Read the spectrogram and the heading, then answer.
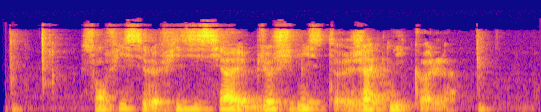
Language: French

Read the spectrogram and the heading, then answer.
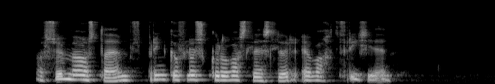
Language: Icelandic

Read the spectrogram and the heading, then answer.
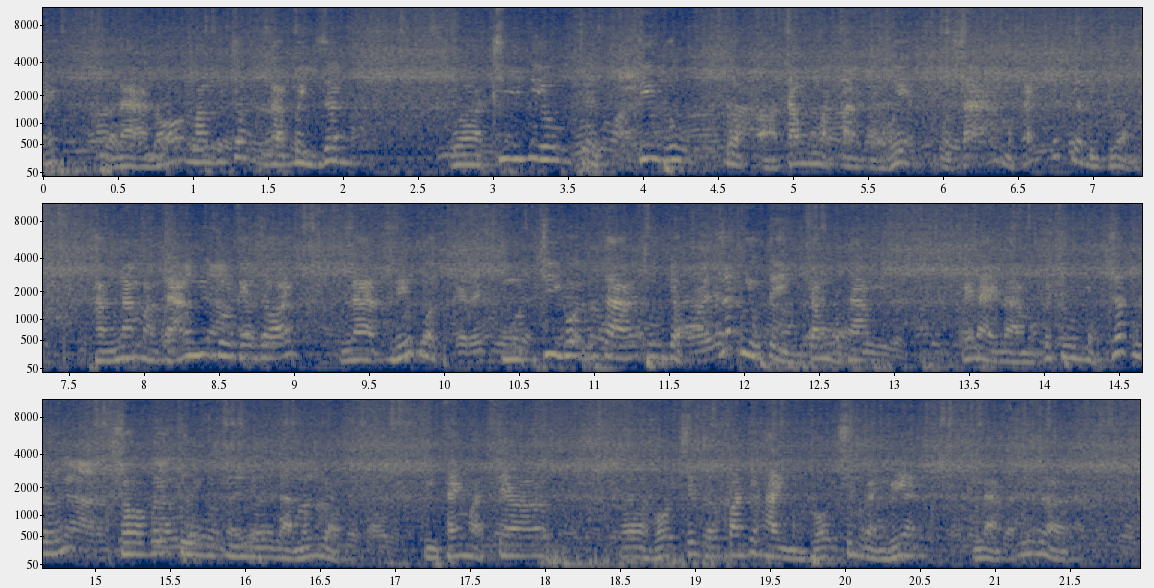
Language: Vietnamese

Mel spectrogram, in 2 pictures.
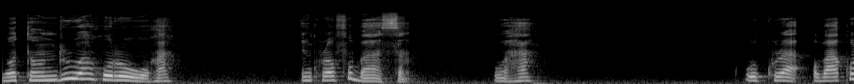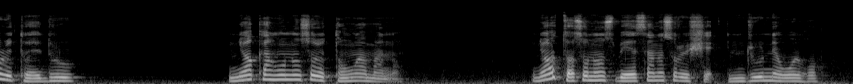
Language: Akan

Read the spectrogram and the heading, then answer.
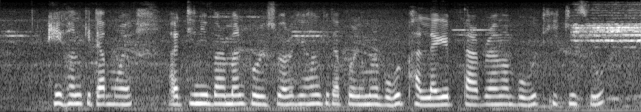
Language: Assamese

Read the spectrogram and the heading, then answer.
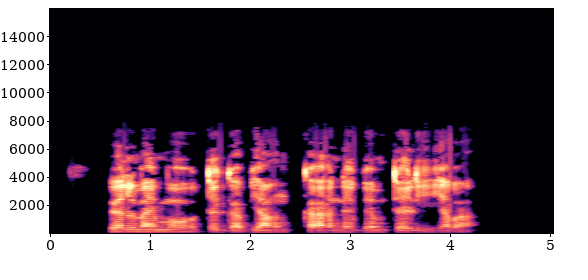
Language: Mundang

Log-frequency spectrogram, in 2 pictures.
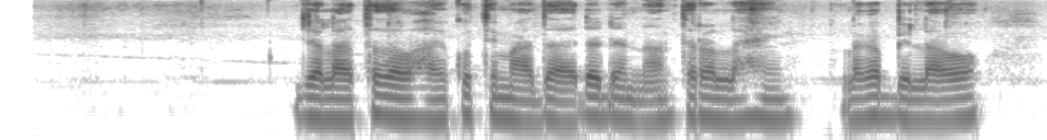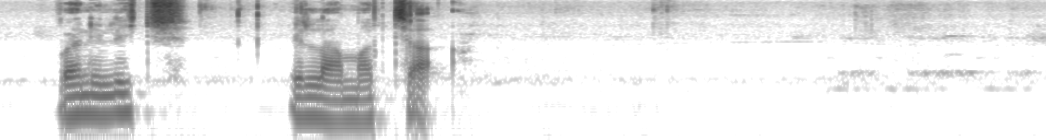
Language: Somali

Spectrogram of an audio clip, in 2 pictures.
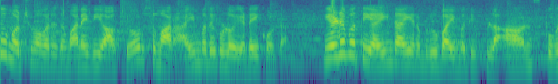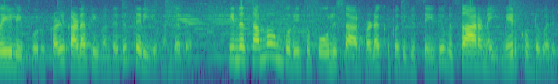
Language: Korean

